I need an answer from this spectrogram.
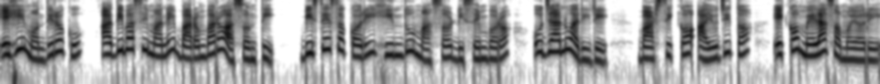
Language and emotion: Odia, neutral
